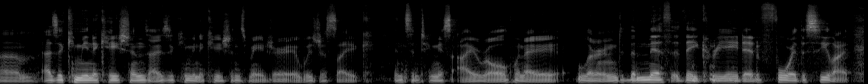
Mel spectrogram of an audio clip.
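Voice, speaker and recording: A man with an American accent, a very deep, low pitch, vocal fry, a dark, mellow tone, ordinary pitch variation, a moderate pace and hardly any pauses. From New Mexico, US. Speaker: podcast guest. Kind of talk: casual chat.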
